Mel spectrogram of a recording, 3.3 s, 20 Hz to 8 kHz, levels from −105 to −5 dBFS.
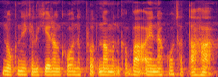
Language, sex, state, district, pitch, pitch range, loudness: Garo, male, Meghalaya, West Garo Hills, 120 Hz, 115-125 Hz, -18 LUFS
